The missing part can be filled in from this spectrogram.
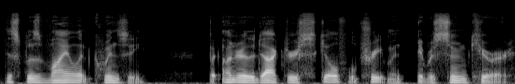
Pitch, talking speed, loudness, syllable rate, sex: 90 Hz, 165 wpm, -20 LUFS, 4.9 syllables/s, male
